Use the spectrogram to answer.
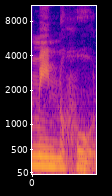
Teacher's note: நூன் சுக்கூனுக்கு அப்புறமா ஹா வந்திருக்கு. இது ஹார் உள்ளது உள்ள மாதிரி ஓதணும், குன்னா செய்யக்கூடாது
